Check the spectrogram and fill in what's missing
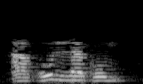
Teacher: فيجب إدغامها بسبب التماثل في لام أقول لكم والتقارب في لام وراء قل ربي.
